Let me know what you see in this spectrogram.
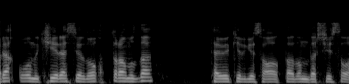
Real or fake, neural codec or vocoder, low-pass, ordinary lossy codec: fake; codec, 16 kHz, 4.8 kbps, FACodec; 7.2 kHz; none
